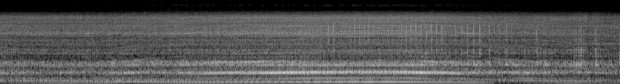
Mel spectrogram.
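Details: Grizzly G0781 mill motor, rebuilt with a 2.5 hp armature in the shorter 1.5 hp magnet housing, on a bench test run with pulley fitted; an even whine rises, holds steady, then eases off with no knocking or grinding, so it runs healthy.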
